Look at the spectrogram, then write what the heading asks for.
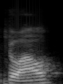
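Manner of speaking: "Joao" said as its owner accepts it; demonstrated pronunciation. Shown as a demonstration. Telling colleague what to call him, demonstrated pronunciation. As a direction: show how to say "Joao". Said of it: "tricky to pronounce".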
